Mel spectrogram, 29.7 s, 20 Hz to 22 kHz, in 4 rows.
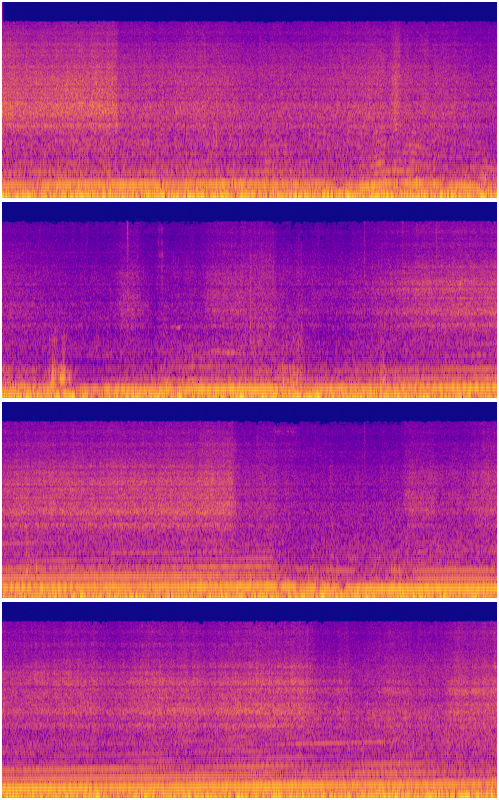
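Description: In-car sound of a Honda Fit race car's 1.5-litre four-cylinder engine under hard acceleration. The note falls and wavers as the car slows, with a knock about eight seconds in, then climbs slowly through two long pulls split by a sudden drop in pitch about two-thirds through, an upshift.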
